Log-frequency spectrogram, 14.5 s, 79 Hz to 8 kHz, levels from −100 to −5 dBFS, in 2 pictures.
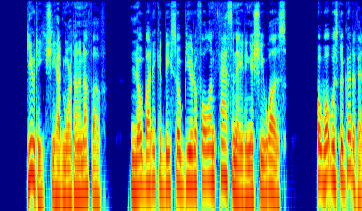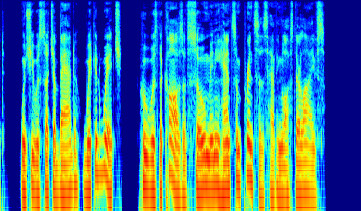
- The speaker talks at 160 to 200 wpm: Yes, average, 185 wpm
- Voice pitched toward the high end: No, low, 120 Hz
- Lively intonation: No, average, 4.7 semitones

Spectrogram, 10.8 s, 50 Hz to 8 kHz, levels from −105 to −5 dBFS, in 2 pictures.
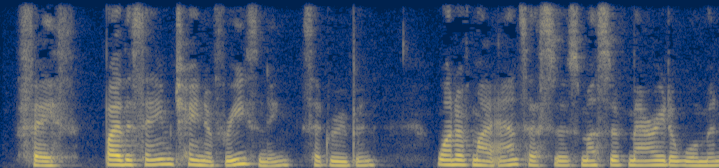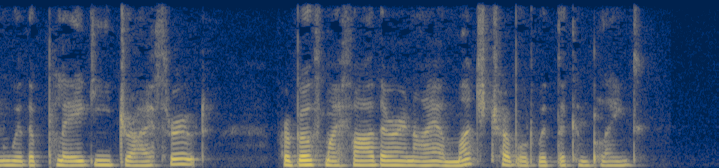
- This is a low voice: No, high, 205 Hz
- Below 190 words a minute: No, average, 195 wpm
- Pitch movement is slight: Yes, narrow, 1.7 semitones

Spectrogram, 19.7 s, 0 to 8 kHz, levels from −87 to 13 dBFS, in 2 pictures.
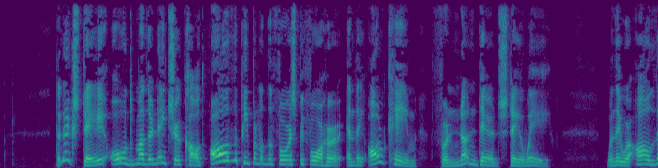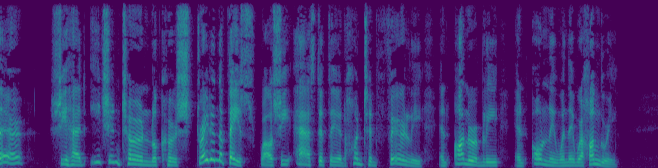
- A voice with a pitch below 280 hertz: Yes, high, 190 Hz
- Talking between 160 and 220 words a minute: Yes, average, 170 wpm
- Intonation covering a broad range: Yes, wide, 6.4 semitones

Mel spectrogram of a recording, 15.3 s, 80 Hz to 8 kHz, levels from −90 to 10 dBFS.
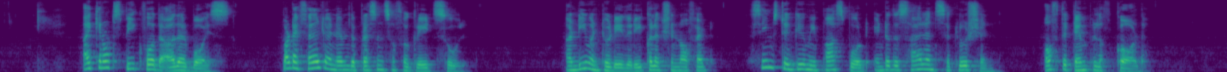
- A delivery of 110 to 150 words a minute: No, average, 160 wpm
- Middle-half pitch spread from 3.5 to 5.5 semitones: Yes, average, 4.6 semitones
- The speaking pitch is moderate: Yes, medium, 170 Hz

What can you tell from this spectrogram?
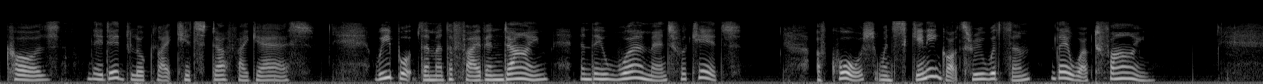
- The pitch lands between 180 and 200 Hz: No, high, 225 Hz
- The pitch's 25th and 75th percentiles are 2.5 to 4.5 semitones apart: Yes, average, 4.2 semitones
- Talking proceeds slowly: No, average, 160 wpm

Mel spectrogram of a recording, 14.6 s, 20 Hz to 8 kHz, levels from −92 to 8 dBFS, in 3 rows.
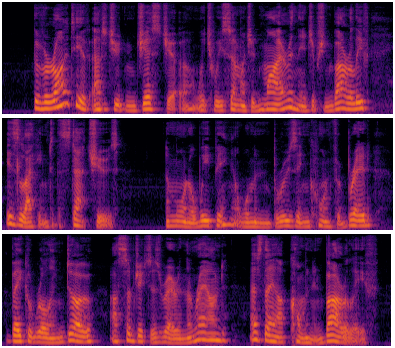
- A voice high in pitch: No, medium, 140 Hz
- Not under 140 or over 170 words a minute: No, average, 195 wpm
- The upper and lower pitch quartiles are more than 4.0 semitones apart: Yes, average, 4.6 semitones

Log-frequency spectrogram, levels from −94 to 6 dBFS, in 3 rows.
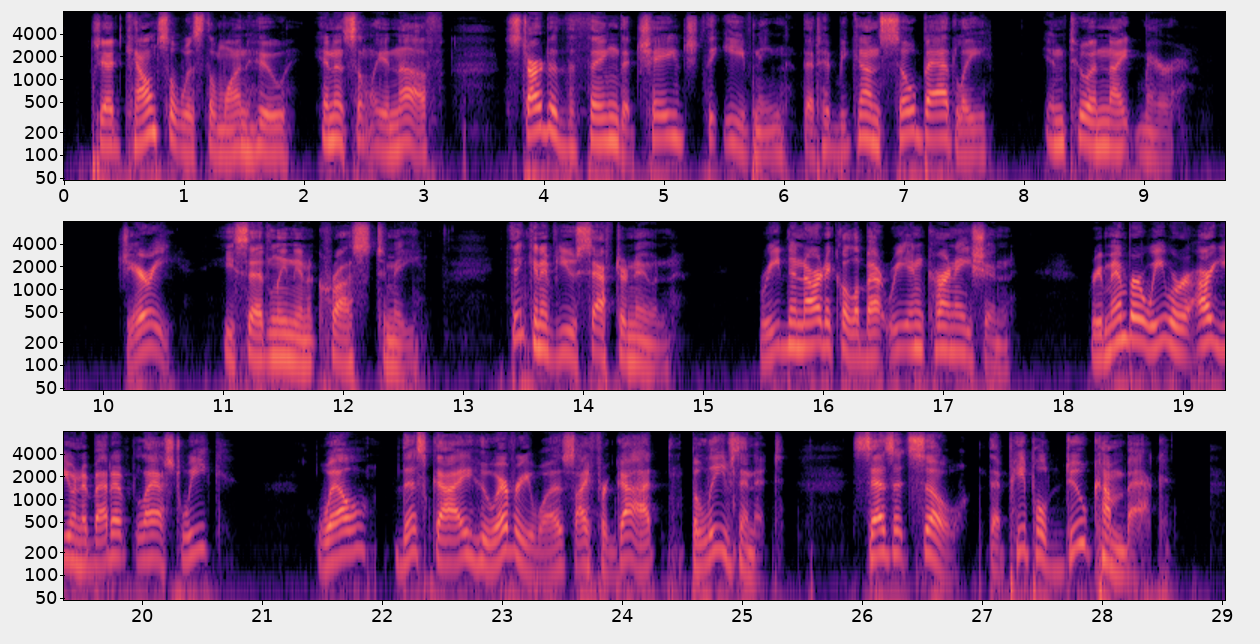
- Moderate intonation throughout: No, wide, 6.5 semitones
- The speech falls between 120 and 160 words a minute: Yes, slow, 135 wpm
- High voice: No, medium, 150 Hz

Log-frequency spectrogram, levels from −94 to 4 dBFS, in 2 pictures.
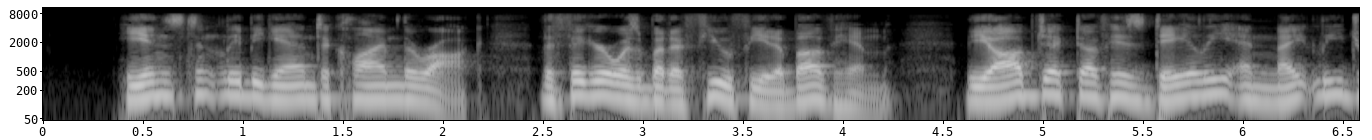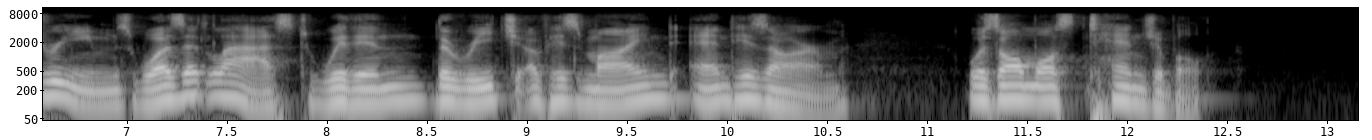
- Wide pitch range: No, average, 4.0 semitones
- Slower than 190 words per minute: Yes, average, 165 wpm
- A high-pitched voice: No, low, 120 Hz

